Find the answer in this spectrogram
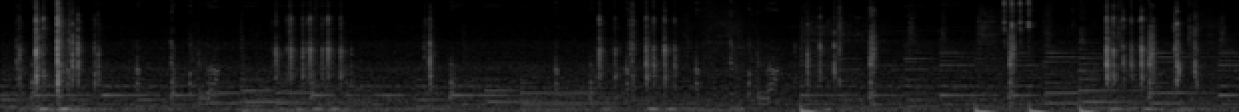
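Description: Computer keyboard typing in quick bursts of keystrokes with short pauses between them, over faint background music with held notes.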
